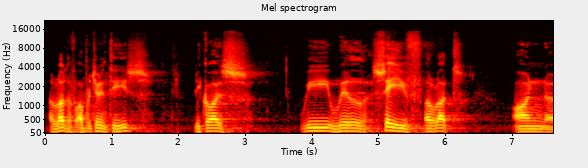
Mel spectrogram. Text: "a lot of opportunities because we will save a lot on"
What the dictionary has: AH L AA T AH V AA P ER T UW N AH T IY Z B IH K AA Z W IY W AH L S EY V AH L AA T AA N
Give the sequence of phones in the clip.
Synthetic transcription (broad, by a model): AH L AA T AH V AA P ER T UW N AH T IY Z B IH K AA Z W IY W AH L S EY V AH L AA T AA N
